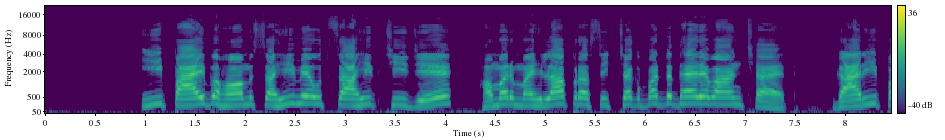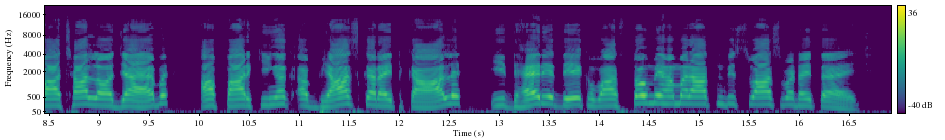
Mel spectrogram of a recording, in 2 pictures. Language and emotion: Maithili, happy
